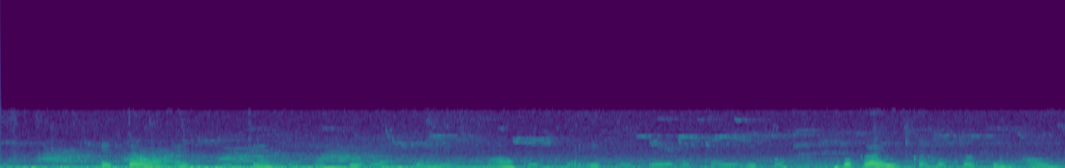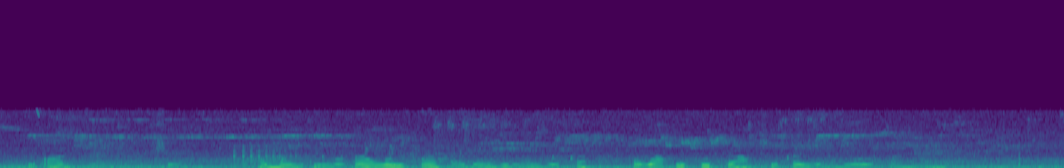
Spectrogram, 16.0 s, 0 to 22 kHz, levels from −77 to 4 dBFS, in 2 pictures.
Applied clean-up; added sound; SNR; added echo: none; Bird vocalization, bird call, bird song; -1 dB; none.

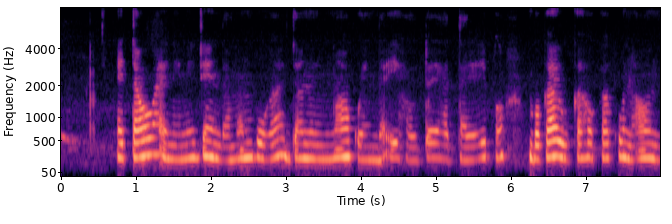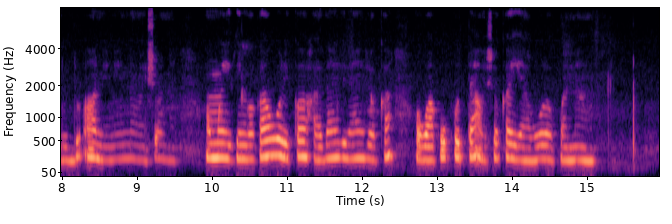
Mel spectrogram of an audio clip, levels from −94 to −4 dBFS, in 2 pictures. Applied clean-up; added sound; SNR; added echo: none; none; none; none.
